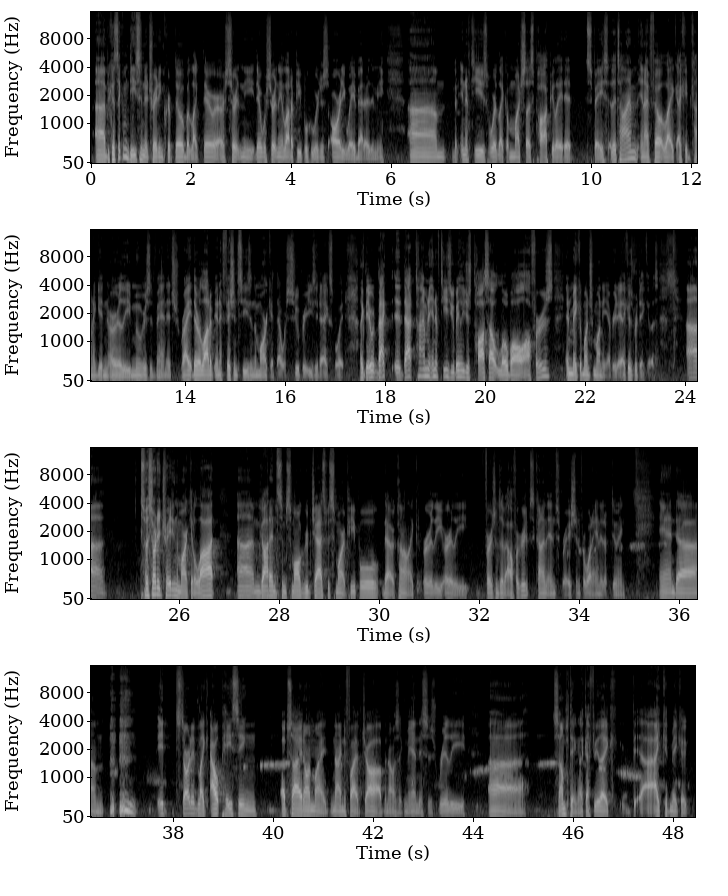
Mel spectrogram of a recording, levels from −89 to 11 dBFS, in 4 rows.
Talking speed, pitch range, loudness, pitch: 210 wpm, 95-120 Hz, -33 LUFS, 105 Hz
